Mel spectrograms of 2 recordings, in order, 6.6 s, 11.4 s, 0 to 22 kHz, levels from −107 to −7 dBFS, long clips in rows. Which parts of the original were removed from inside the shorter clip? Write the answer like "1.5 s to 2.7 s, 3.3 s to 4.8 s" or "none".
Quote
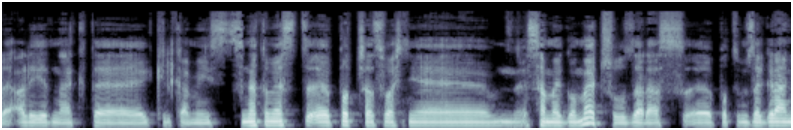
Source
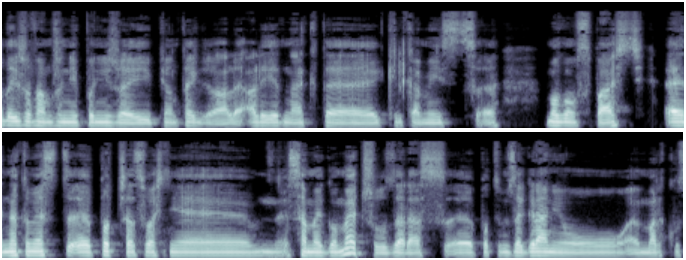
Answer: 3.9 s to 5.7 s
